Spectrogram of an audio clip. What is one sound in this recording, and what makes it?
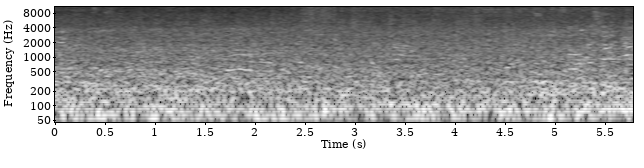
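An escalator hums and rumbles steadily.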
